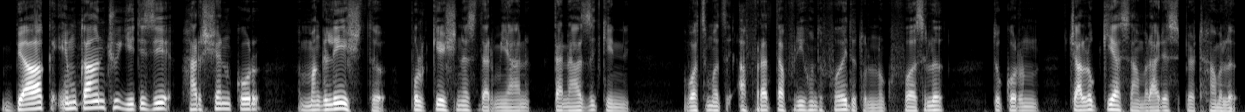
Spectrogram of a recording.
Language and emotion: Kashmiri, neutral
